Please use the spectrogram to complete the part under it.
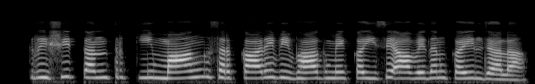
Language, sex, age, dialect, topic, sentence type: Bhojpuri, female, 18-24, Northern, agriculture, question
